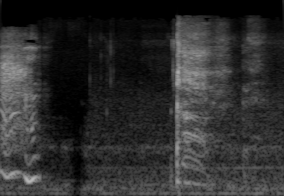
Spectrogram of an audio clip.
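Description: Two short coughs from a person, the first right at the start with a falling pitch and a louder one about a second later.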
